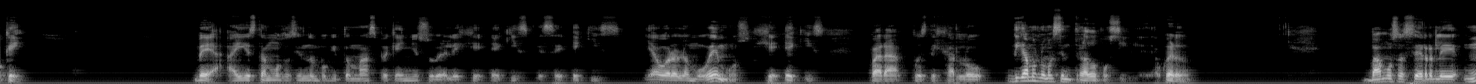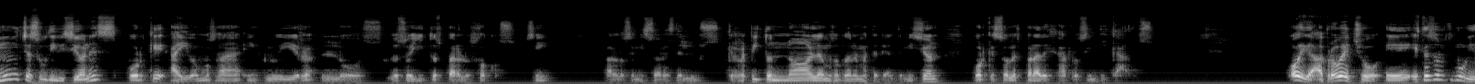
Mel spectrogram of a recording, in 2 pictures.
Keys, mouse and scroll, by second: 0.8 s, 1.9 typing, 3.8 shift+middle click, 4.0 shift+click, 4.8-5.4 typing, 9.8-11.0 shift+middle drag, 9.9 shift+click, 11.0-11.4 scroll up 1, 11.4 typing, 11.9-12.7 scroll down 1, 13.1-14.8 middle drag, 13.1 scroll down 1, 13.2 right click, 14.0 click, 16.2 click, 17.6 click, 19.7 2, 21.4-25.5 middle drag, 22.4-22.9 scroll up 2, 22.9-24.9 scroll down 2, 25.9-27.0 drag, 28.4 shift+middle click, 28.5 shift+click.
